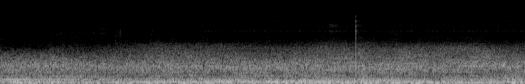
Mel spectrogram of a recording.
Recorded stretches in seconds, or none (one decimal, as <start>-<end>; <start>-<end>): 0.0-2.0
